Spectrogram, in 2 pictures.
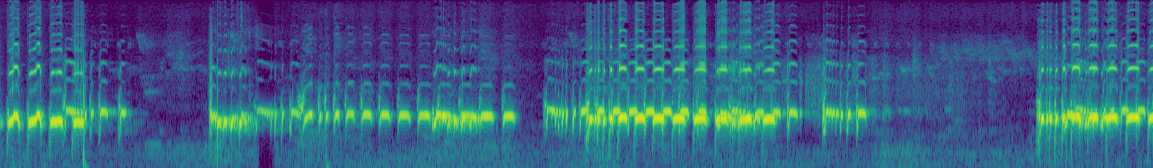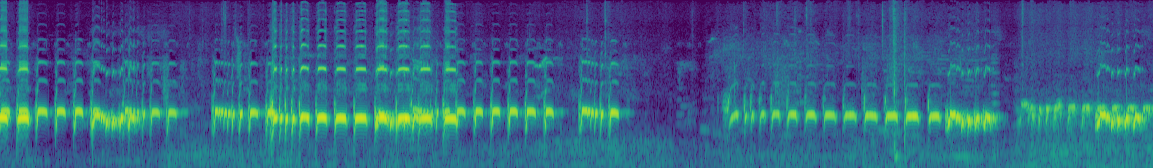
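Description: Zebra dove (perkutut) cooing: rapid trains of short, staccato notes in phrases lasting a few seconds, broken by brief pauses and one longer silence about halfway through.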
